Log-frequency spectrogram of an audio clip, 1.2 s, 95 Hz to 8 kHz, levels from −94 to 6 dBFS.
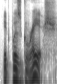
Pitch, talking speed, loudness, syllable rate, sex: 105 Hz, 155 wpm, -16 LUFS, 2.9 syllables/s, male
